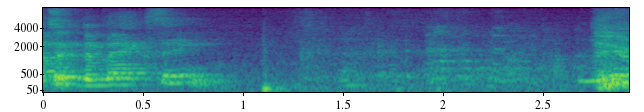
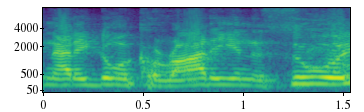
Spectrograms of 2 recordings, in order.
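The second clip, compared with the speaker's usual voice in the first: usual speaking voice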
